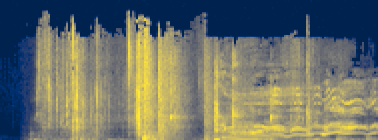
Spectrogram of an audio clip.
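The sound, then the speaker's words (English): Water spills onto a table with a rushing, clattery splash and a solid thunk partway through, then a wavering, squeaky warble trails off. No one speaks. “Sorry, spilled a bunch of water.”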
